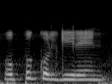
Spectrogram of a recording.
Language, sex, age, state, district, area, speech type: Tamil, female, 30-45, Tamil Nadu, Viluppuram, rural, read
